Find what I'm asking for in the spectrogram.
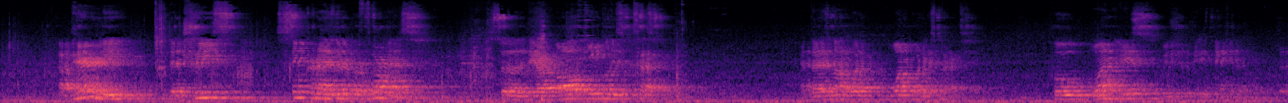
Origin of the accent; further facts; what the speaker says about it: Bogota, Bogotá, Colombia; now in California, United States; I'm a city kid. I grew up in Bogota. It's a city of 10 million people.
